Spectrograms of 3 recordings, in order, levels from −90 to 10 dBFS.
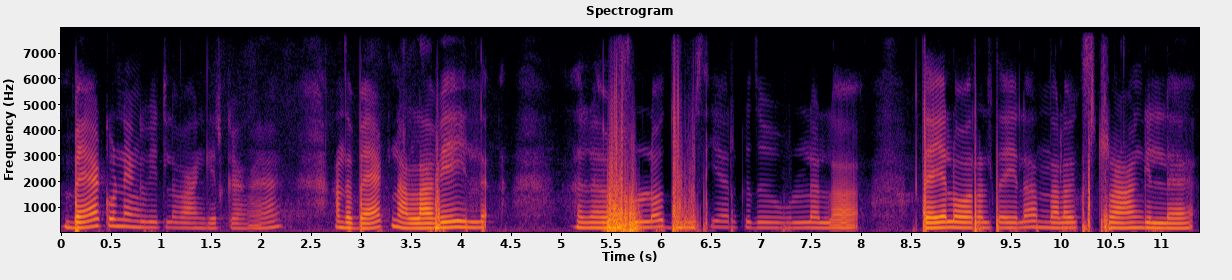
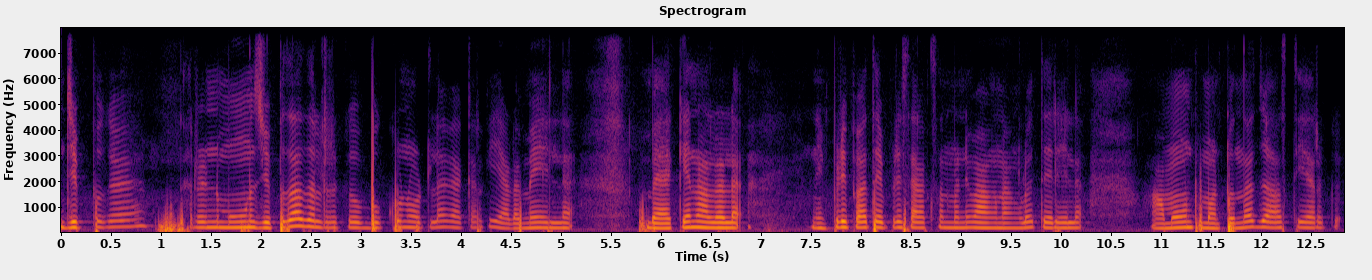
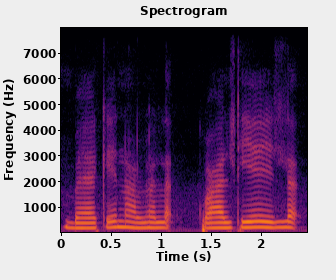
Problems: background sounds at intervals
